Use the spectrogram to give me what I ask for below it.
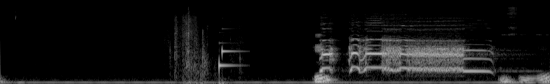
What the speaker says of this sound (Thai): เสียงไก่ ดังดีดังเลย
